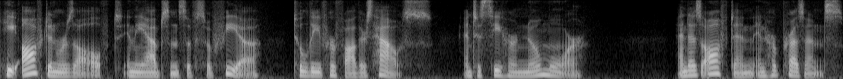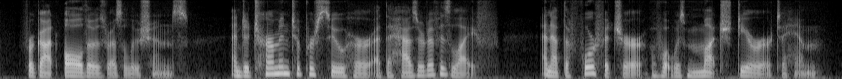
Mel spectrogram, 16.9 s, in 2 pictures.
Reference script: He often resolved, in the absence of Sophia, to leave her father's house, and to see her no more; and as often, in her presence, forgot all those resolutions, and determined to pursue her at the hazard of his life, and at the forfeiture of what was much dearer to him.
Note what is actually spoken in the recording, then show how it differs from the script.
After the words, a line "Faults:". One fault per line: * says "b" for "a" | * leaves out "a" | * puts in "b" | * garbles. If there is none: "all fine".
He often resolved, in the absence of Sophia, to leave her father's house, and to see her no more; and as often, in her presence, forgot all those resolutions, and determined to pursue her at the hazard of his life, and at the forfeiture of what was much dearer to him.
Faults:
all fine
